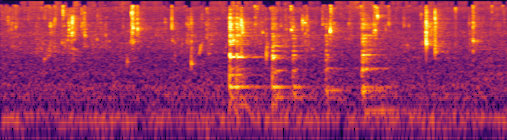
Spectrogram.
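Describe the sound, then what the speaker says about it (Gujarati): Toor dal being rinsed in water in a home kitchen, with quiet drips, splashes and a few clinks against the vessel, close and faint, no talk. "એને આપણે પાણીથી સારી રીતે ધોઈ લઈશું"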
